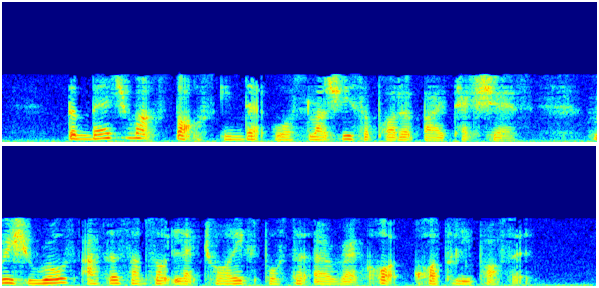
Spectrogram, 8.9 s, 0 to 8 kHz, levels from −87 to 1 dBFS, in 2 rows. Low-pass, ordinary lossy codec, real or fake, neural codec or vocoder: 7.2 kHz; AAC, 16 kbps; real; none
